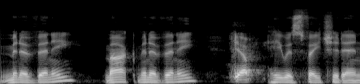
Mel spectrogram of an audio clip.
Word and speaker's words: Minervini: already kind of mentioned, Mark, how do I pronounce his last name? Minervini? Mark Minervini?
